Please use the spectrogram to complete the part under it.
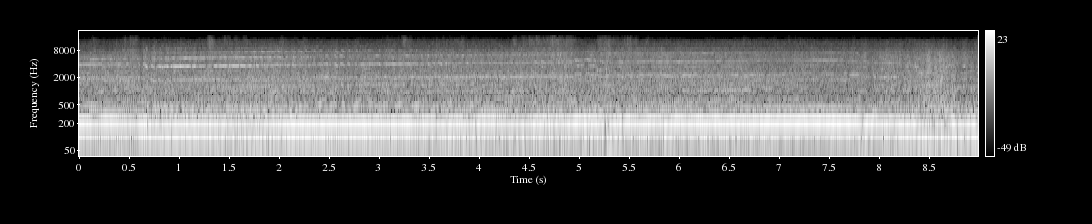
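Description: A rally car engine roars steadily at high revs from inside the car.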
